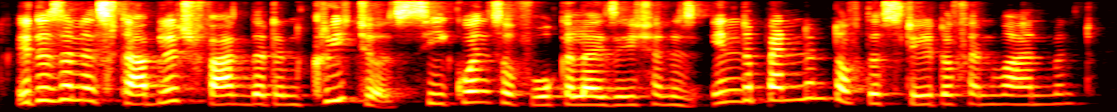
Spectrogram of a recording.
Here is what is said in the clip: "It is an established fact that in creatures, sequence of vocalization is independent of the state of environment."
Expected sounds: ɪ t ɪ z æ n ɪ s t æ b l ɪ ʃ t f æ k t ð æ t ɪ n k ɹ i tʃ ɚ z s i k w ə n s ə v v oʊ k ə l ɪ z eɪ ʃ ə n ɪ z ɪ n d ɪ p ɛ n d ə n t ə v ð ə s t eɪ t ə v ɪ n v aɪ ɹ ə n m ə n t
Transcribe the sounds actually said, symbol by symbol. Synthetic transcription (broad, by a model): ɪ t ɪ z æ n ɪ s t æ b l ɪ ʃ t f æ k t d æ t ɪ n k ɹ i tʃ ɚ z s i k w ə n s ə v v oʊ k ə l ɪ z eɪ ʃ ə n ɪ z ɪ n d ɪ p ɛ n d ə n t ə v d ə s t eɪ t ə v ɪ n v aɪ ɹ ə n m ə n t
